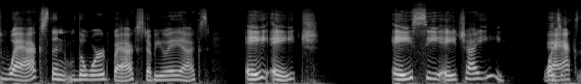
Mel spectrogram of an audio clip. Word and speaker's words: Waxahachie: Bill retired after 35 years at a glass company in Spell it. I got to hear. Waxahachie?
